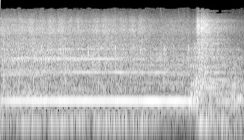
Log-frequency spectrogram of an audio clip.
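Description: Electric guitar holding one long sustained note at the close of a live rock song, steady in pitch, cut off abruptly near the end.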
